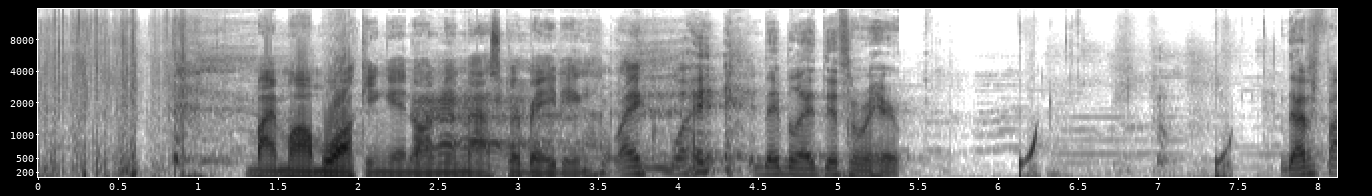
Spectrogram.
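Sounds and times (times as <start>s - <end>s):
speech: 1.3s - 5.5s, 7.8s - 8.1s
mouth imitating water drop as ASMR: 6.1s - 6.4s, 7.4s - 7.6s.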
